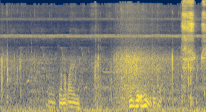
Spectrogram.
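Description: A monkey grunts softly in the treetops.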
